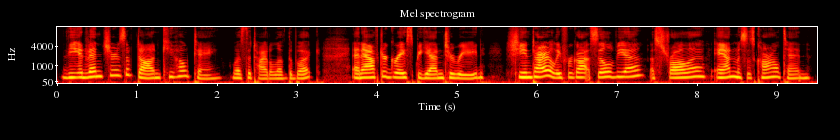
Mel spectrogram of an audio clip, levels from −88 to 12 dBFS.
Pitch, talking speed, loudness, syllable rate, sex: 240 Hz, 160 wpm, -19 LUFS, 5.3 syllables/s, female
